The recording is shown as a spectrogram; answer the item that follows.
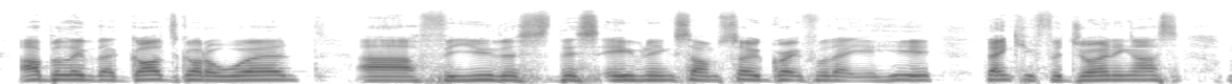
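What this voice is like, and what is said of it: Strained, partly lost voice. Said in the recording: “I've kind of lost my voice a little bit, but I'm going to push it out”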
